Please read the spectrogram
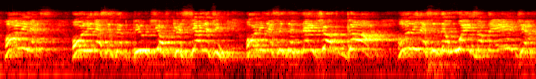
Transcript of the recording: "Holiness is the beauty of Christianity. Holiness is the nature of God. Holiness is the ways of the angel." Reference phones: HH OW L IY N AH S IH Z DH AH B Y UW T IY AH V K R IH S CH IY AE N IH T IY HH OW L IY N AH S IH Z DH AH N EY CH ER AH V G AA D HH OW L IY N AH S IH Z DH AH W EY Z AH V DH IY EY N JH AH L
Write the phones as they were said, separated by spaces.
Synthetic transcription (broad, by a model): HH OW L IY N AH S IH Z DH AH B Y UW T IY AH V K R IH S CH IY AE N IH T IY HH OW L IY N AH S IH Z DH AH N EY CH ER AH V G AA D HH OW L IY N AH S IH Z DH AH W EY Z AH V DH IY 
